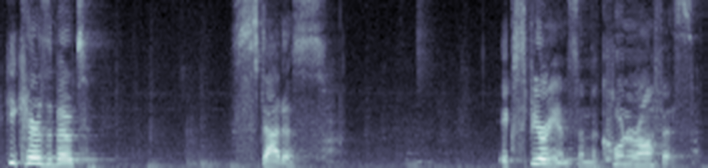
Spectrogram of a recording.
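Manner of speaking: ordinary talk, nothing marked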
